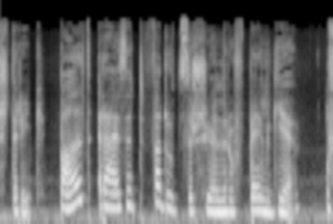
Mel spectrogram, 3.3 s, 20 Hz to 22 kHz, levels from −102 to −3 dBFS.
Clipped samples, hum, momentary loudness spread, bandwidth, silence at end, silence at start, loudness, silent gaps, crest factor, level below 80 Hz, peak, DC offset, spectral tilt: under 0.1%; none; 5 LU; 16 kHz; 0 s; 0 s; -18 LUFS; none; 14 dB; -44 dBFS; -4 dBFS; under 0.1%; -4.5 dB/octave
